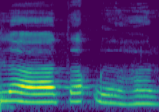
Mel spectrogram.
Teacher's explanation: یہ بیٹا جہاں سے کاف نکلتا ہے کا, اس سے بالکل پیچھے, بالکل ساتھ ہی جگہ ہے جہاں سے قاف نکلتا ہے. زیادہ پیچھے جانے کی ضرورت نہیں.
